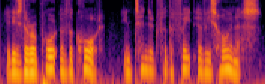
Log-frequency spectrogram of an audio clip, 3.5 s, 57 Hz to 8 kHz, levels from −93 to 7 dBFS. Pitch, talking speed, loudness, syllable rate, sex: 120 Hz, 235 wpm, -18 LUFS, 6.0 syllables/s, male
